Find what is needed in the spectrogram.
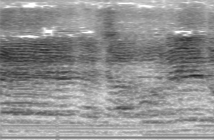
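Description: A group of men singing loudly together over music with a steady low bass.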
